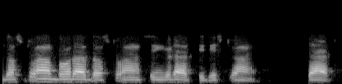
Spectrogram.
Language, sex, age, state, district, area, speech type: Odia, male, 45-60, Odisha, Sundergarh, rural, conversation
